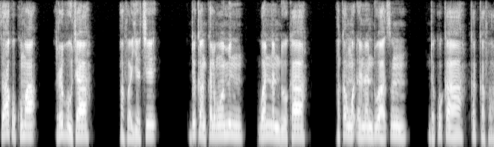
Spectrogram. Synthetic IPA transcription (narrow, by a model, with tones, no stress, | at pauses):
z̥aː˦kʷu˨kʷʊ˦ma˦ | ɾʊ˦buː˨taː˦ | ʔa˨ɸɐ˨jːɐ˨t͡ʃeː˦ | dʊ˦kɐ˨ŋkɐ˦lmoː˦mɪ˦n | wɐ˦nːɐ˨ndoː˨kaː˦ | ʔa˨kɐ˦˨ŋwɐ˦ɗɐ˨nːɐ˦˨ndʊ˦waː˨sʼɪ˦n | da˨kʷʊ˦ka˨kɐ˦kːɐ˨ɸaː˦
